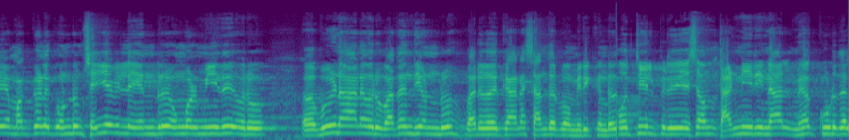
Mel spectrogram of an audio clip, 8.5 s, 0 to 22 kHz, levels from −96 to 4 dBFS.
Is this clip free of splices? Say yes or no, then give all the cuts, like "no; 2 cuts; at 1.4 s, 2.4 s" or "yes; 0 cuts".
no; 1 cut; at 6.2 s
